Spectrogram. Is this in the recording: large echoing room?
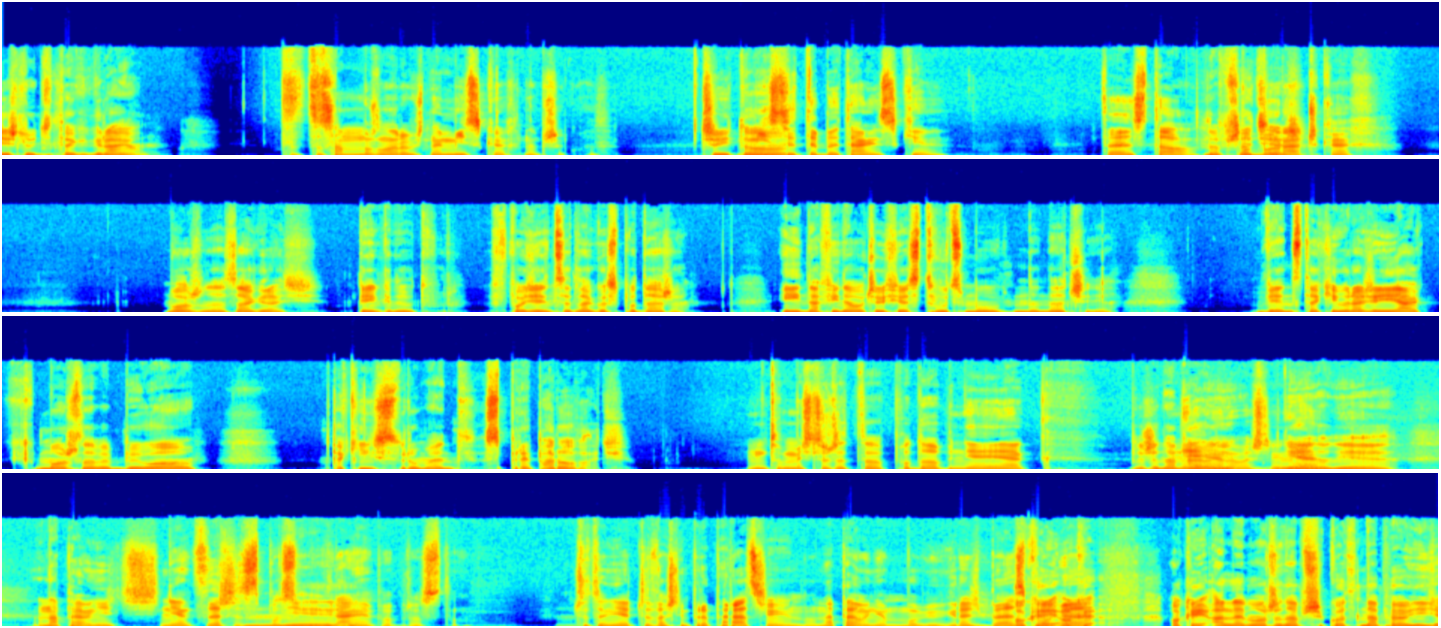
no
